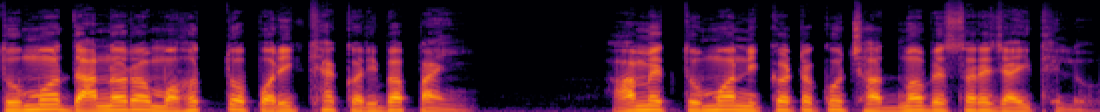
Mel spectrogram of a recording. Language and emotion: Odia, neutral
